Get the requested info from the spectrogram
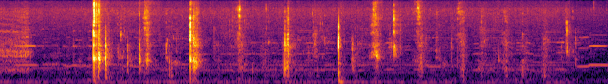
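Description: Close-up crunching bites into raw vegetables: two loud crisp bites about one and two seconds in, then lighter crunchy chewing.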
